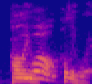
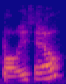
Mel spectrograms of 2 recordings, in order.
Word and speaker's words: Poliwag: All right, Poliwag or Polytail, depending on who you ask. Poliwag. He had a different name? He does in the Poke Rap. They say his name wrong in the Poke Rap. Polytail?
